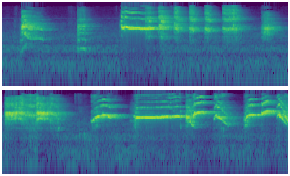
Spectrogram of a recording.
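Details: Two four-month-old female lovebirds at home, which repeat words and whistle; a busy mix of chirps and long, steady whistled notes, some rising at the end, in quick succession.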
